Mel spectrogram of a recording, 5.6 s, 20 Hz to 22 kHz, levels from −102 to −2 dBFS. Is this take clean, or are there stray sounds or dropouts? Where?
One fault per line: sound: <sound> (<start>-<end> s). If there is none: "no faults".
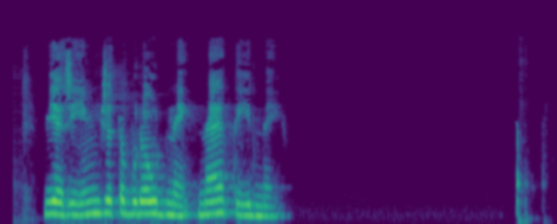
no faults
